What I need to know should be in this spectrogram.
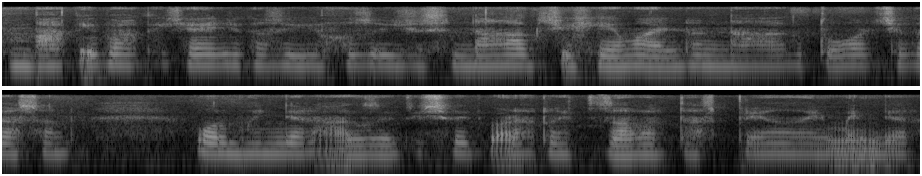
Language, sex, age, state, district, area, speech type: Kashmiri, male, 18-30, Jammu and Kashmir, Shopian, rural, spontaneous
